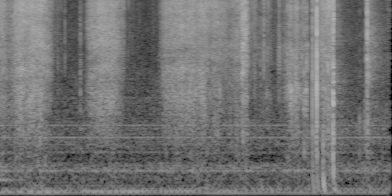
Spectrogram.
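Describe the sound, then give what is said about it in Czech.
Tarot cards being shuffled with a steady papery riffling and rubbing, followed by a couple of sharper snaps and flicks as cards are drawn and laid down. No voices. “Karta mák. Jakoby ten tarot vám teďka řekl, kouzlo se stane.”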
